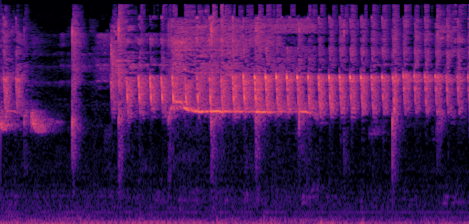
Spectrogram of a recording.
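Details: Relaxed tembakan song of the bar-winged prinia (ciblek sawah): a short whistled note, then a long stream of rapid, evenly spaced high chirps over a buzzy trill.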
